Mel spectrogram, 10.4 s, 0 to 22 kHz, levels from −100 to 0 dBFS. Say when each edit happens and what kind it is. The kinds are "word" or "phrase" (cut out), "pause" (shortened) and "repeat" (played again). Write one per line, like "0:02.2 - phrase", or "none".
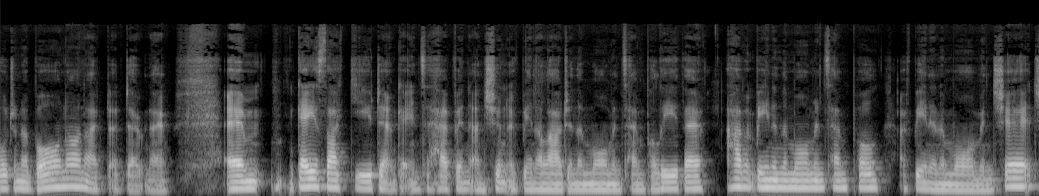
0:07.2 - pause
0:08.9 - pause

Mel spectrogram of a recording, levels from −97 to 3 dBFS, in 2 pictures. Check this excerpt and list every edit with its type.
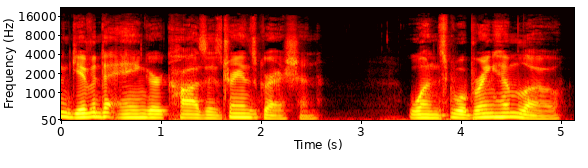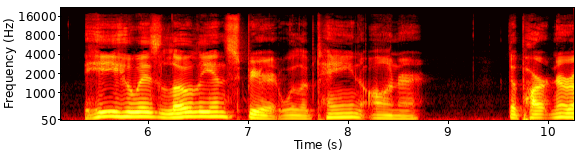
0:01.6 - word
0:03.9 - word
0:05.4 - word

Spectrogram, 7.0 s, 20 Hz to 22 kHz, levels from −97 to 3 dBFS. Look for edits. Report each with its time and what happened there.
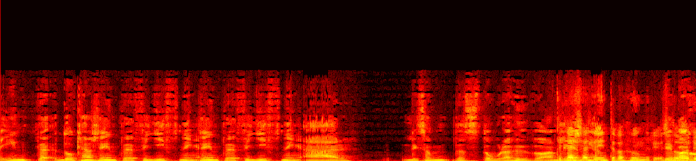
0:02.0 - repeat

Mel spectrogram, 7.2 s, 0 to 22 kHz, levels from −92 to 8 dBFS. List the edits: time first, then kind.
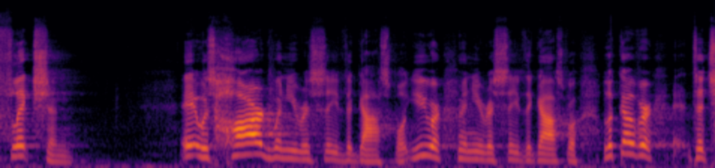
0:04.6 - word

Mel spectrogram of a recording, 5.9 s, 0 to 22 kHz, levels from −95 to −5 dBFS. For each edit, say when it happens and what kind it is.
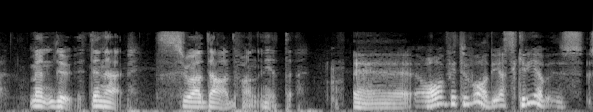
0:02.3 - phrase
0:03.4 - pause

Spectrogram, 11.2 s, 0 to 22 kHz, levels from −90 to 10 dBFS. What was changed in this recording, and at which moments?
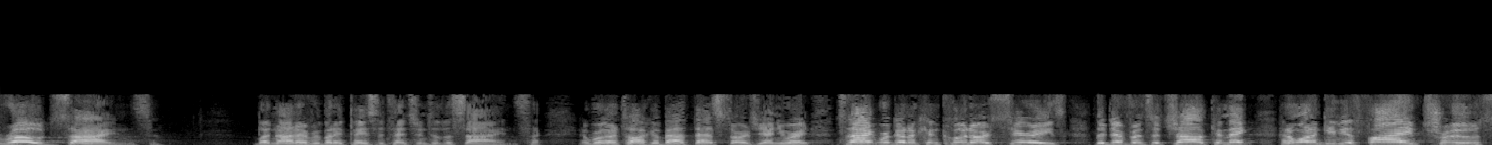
0:05.6 - word

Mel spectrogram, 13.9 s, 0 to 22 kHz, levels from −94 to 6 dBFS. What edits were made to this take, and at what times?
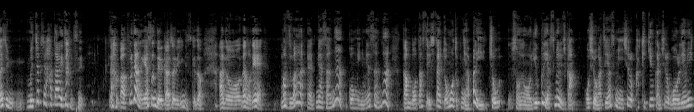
0:06.3 - word

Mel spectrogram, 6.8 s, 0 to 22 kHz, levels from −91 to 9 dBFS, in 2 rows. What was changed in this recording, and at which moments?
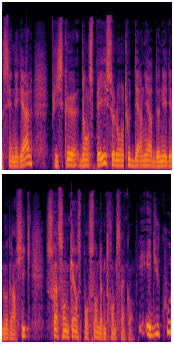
0:02.4 - word
0:05.4 - phrase

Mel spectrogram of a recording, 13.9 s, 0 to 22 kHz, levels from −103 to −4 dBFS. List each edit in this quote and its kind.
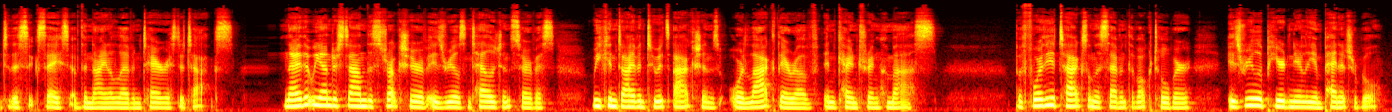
0:02.7 - pause

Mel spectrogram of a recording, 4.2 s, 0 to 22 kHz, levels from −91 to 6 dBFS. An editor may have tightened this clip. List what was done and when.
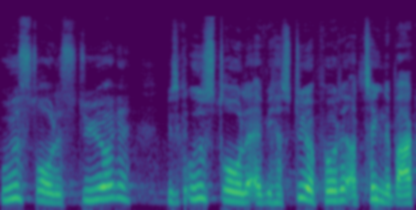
0:01.8 - word

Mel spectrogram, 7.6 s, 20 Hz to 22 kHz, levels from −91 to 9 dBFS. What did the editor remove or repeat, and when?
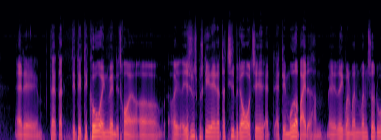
none

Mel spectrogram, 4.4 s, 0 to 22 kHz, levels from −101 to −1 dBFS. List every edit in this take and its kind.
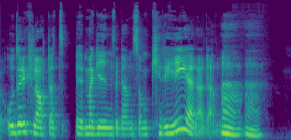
0:01.7 - phrase

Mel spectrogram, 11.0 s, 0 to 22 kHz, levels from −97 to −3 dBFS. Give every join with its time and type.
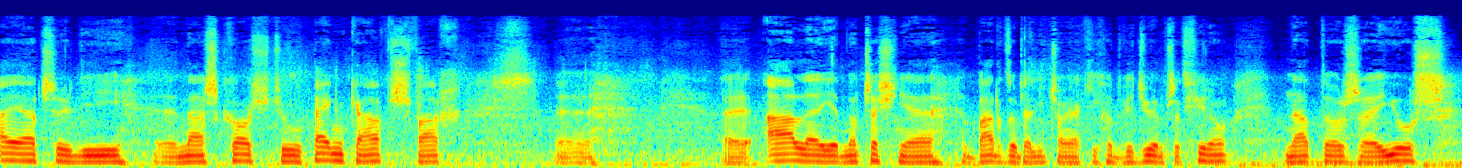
0:02.3 - word
0:07.7 - word

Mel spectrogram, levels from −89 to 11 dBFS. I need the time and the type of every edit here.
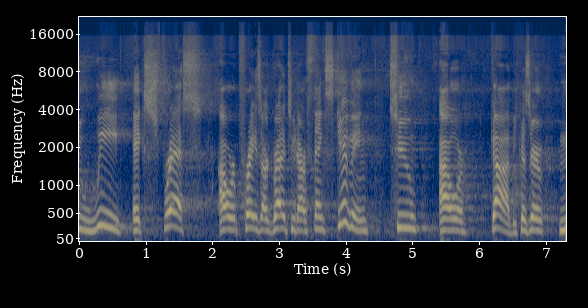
none

